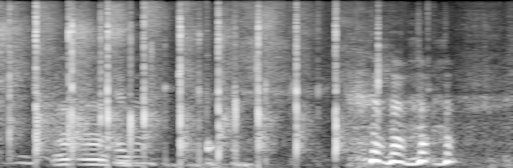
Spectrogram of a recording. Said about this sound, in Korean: 지금 밖에도 팬분들이 오셔서 네, 지금 박수 쳐주고 아, 네. 계시고 열심히 응원해주고 계시네요.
